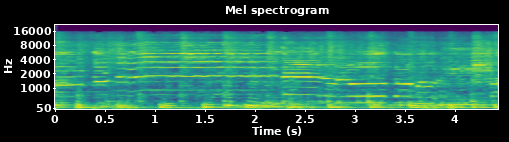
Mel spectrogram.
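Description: Mexican regional band music: a melody of held, wavering notes over a steady bass line and beat.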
